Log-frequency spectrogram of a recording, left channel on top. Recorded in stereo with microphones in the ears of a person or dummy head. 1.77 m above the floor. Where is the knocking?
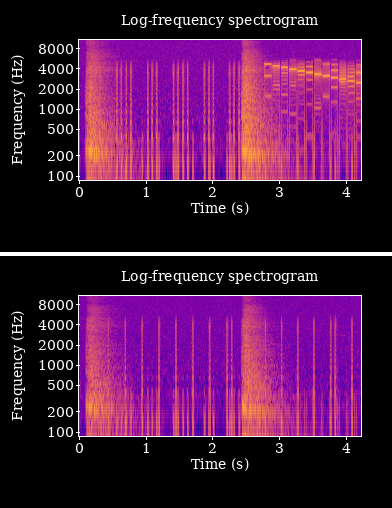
35° left (ahead or behind), 2 m.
